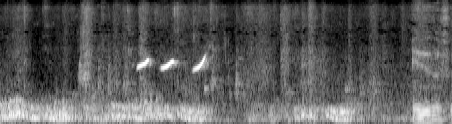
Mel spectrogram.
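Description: Pakistani pigeons, a chocolate-coloured pair, give several low, soft rolling coos in close succession, with a few brief higher chirps and muffled voices nearby.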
